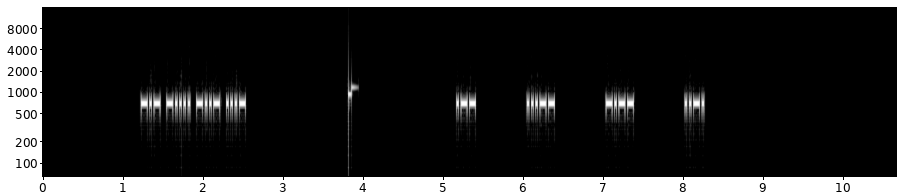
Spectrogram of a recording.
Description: Morse code, heard as a keyed tone, about 44 wpm, spaced as for 19 wpm, 690 Hz. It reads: K6XV W3YF
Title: USA Call Signs - 4 Characters - 8x Character Spacing - 45wpm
